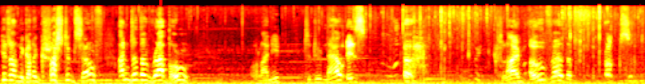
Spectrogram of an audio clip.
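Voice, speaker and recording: Man playing a pompous, high-voiced hapless knight. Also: expressive, unhurried, long pauses, music in the background. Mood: proud. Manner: pompous, melodramatic, talking to himself. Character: pompous, hapless male knight, self-important and easily dejected. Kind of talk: comic fantasy audio drama acting.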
